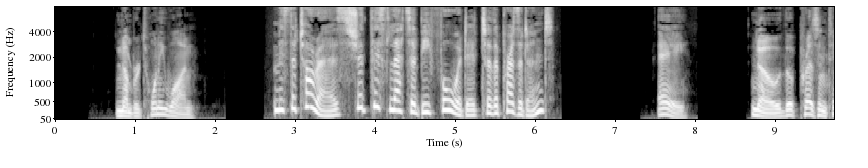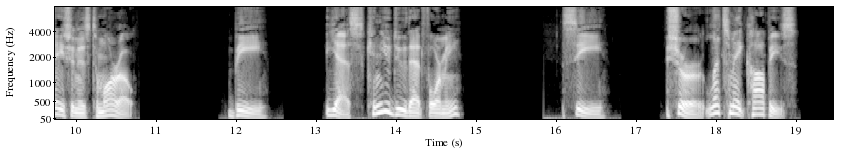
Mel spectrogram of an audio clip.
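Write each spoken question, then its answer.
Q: Mr. Torres, should this letter be forwarded to the president?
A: B: Yes, can you do that for me?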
